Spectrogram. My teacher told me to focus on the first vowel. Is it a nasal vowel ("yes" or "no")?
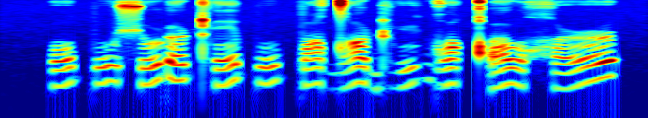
no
